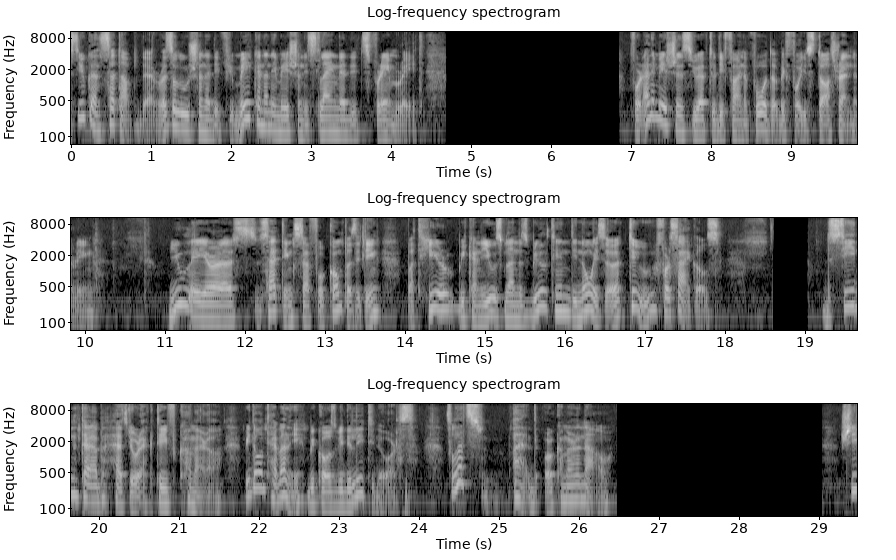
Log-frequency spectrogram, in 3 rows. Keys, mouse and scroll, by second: 26.7-29.4 scroll down 1.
